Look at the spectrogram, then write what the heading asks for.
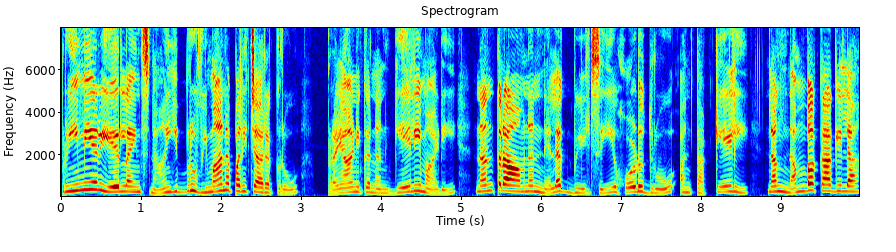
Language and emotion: Kannada, disgusted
